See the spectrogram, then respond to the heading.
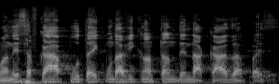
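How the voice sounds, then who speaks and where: Very fast and animated, a man speaks. His pitch is fairly low. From Brazil. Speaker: stand-up comedian. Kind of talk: stand-up comedy. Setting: stage with audience. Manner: animated, fast, irreverent, punchline-driven; casual, profane, bro-style slang. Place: stage. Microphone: handheld.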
